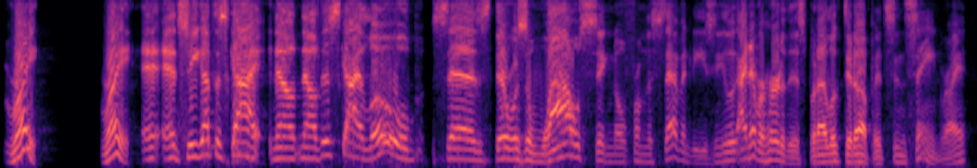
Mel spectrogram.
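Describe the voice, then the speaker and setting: A man's voice: sits high, animated, moderate pace, pushed and bright, no echo. A middle-aged man with a scratchy throat from being sick, chatting loosely on a podcast, rambling and restarting his sentences. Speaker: podcast co-host. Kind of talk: casual chat.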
